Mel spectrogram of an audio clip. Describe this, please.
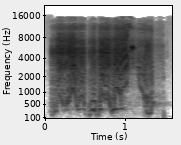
Creepy Shoe Sound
